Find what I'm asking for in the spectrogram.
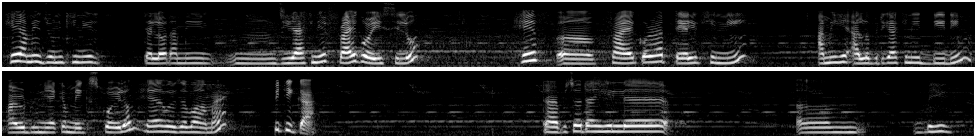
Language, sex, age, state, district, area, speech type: Assamese, female, 18-30, Assam, Charaideo, urban, spontaneous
